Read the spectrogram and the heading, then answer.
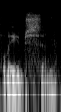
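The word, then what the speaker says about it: Leibsohn: If you want to see a picture of these, you can go to my Twitter page, at Seth Leibson. And I spell my name differently than it's pronounced. It's L-E-I-B-S-O-H-N.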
